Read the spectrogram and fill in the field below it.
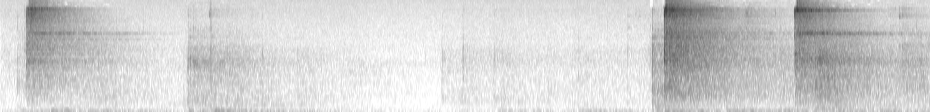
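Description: Loud impacts echo through a large hall.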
